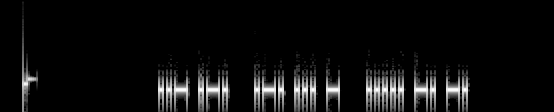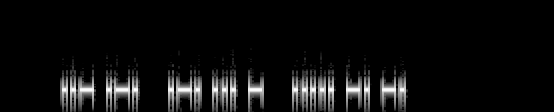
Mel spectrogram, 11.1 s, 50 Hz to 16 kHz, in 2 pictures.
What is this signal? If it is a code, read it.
Morse code, heard as a keyed tone, about 28 wpm, 700 Hz. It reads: UR RST 5NN UR RST 5NN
